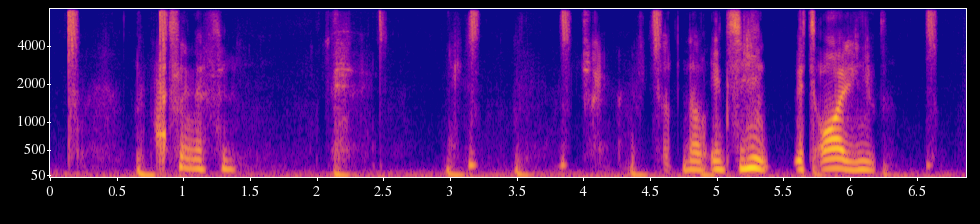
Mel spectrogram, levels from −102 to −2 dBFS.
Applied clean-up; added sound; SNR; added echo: neural diffusion model UNIVERSE++.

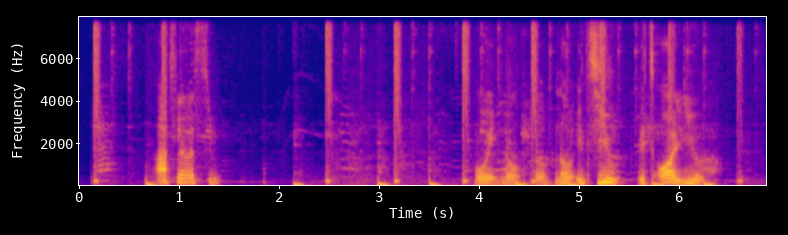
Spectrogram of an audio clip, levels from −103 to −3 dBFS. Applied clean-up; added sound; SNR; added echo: neural mask model RNNoise.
